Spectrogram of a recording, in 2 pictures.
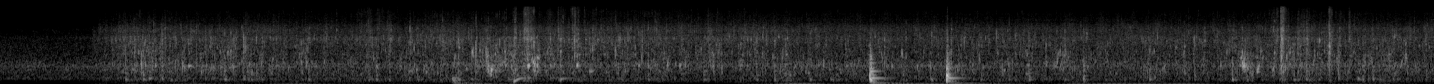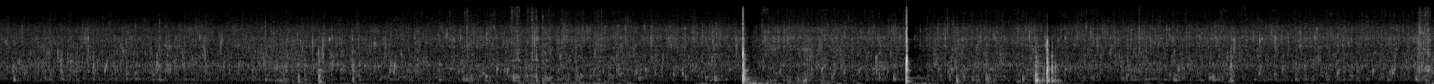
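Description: Water trickling steadily, with scattered sharp knocks; two loud ones come about two-thirds of the way in.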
